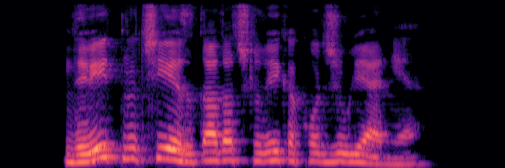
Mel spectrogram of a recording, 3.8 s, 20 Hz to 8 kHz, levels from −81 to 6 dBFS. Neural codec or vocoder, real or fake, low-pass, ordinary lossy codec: none; real; 7.2 kHz; none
